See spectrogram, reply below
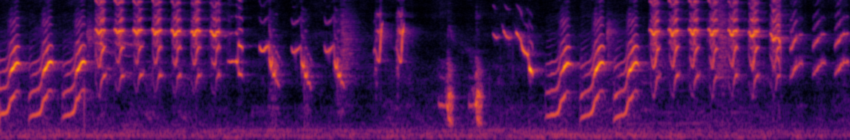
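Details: A female Nias hill myna calls for the male with rapid rising chirps grouped into bursts, a pause of lower choppy notes in the middle, then another fast run of bright upslurred notes.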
